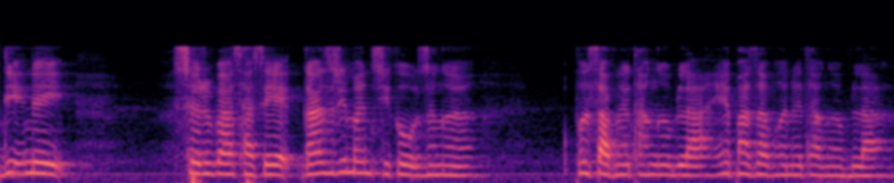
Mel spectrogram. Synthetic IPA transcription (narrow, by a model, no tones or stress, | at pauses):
dit̚nɯj | sɯɾbasaseɡazɾimansikʰɯwzɯŋɯ | pʰɯsap̚ʰnɯtʰaŋɯblaɦepʰazapʰɯnɯtʰaŋɯbla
